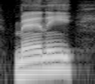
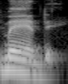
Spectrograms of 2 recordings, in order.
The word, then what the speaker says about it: Mandy: Before we get to our first guest, Manny and Bruce, thank you for pronouncing that before I had to try. Uh, it's Mandy.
